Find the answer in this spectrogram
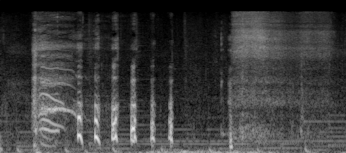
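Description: A hooked trout splashing and thrashing at the water's surface while being reeled in, with a short burst of splashing near the end. An excited shout comes early, and background music runs underneath.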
